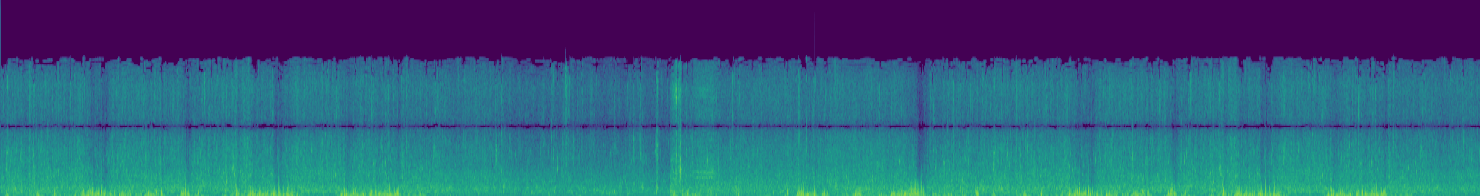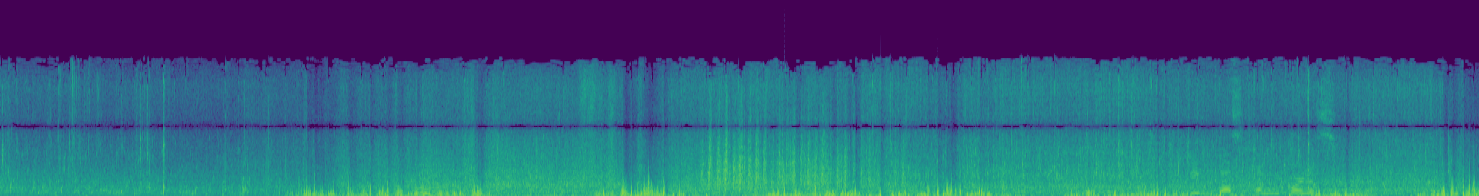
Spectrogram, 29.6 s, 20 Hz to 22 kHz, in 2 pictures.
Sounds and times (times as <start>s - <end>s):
Wind noise (microphone): 0.0s - 4.5s, 6.7s - 14.4s, 17.6s - 29.5s.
